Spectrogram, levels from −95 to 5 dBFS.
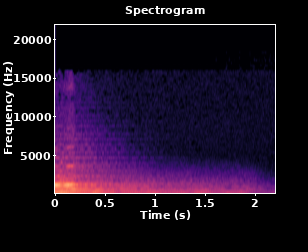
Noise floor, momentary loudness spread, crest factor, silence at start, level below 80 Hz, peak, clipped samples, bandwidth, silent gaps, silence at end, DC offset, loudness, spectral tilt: -48 dBFS; 24 LU; 20 dB; 0 s; -40 dBFS; -6 dBFS; under 0.1%; 15.5 kHz; none; 0.3 s; under 0.1%; -26 LUFS; -6 dB/octave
